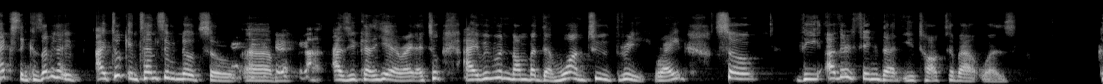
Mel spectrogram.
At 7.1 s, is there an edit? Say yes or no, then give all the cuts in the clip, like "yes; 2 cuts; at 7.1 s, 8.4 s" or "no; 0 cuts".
no; 0 cuts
